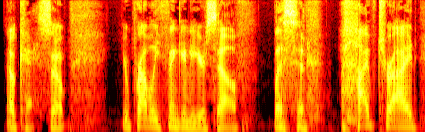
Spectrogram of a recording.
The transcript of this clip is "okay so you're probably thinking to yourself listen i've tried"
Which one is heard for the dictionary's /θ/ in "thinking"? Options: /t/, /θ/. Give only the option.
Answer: /θ/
